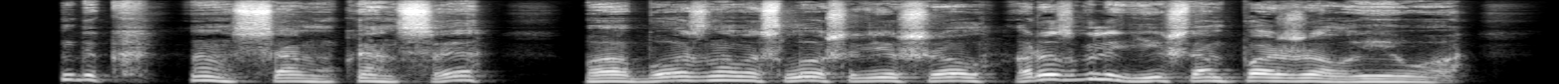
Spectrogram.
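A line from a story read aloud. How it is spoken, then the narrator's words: Grumbling. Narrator (Russian): проворчал штуцерник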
